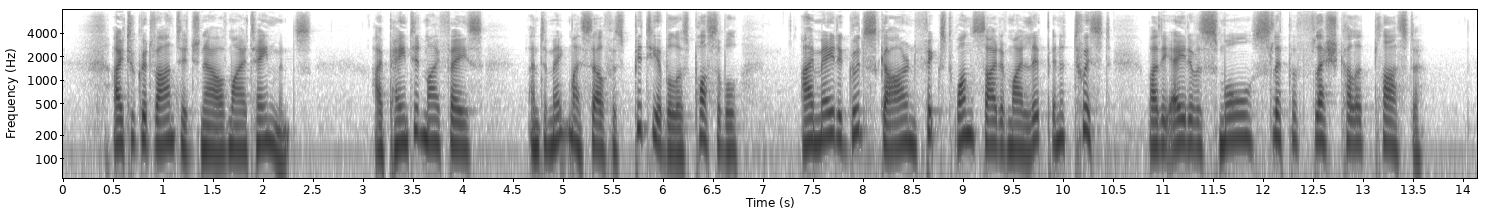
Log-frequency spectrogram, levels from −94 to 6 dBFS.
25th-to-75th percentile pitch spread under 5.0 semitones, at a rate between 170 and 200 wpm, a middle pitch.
Yes: average, 3.8 semitones; average, 190 wpm; medium, 155 Hz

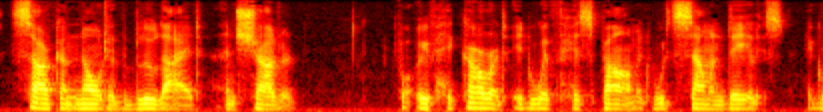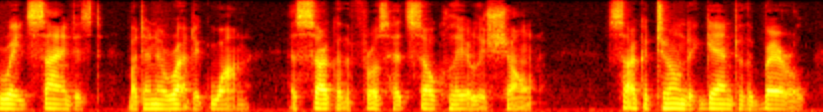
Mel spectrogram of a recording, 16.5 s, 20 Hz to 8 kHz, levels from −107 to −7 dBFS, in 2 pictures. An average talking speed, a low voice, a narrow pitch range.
Yes: average, 145 wpm; low, 120 Hz; narrow, 1.4 semitones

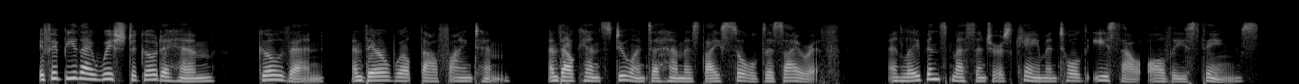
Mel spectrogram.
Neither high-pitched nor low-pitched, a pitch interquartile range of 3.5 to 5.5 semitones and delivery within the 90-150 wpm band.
No: medium, 160 Hz; average, 4.2 semitones; average, 180 wpm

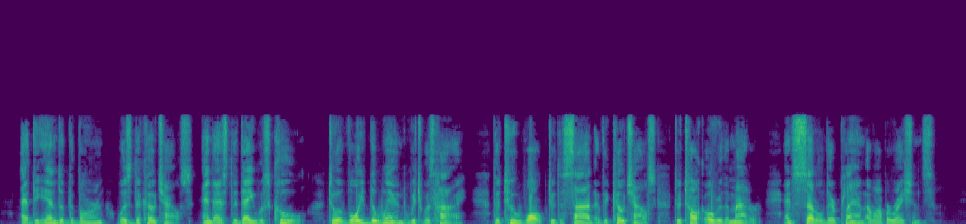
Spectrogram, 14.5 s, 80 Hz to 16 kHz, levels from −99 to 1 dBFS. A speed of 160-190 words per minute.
Yes: average, 180 wpm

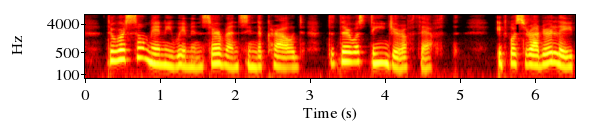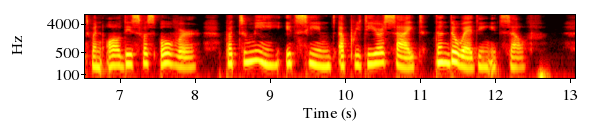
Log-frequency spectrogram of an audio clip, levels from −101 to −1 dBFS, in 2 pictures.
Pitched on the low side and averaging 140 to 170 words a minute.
No: high, 215 Hz; average, 165 wpm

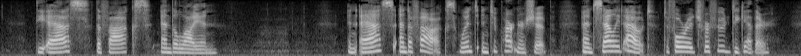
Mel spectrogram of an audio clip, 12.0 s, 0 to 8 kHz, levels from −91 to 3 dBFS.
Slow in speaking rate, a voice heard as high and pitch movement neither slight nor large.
Yes: slow, 115 wpm; high, 235 Hz; average, 3.4 semitones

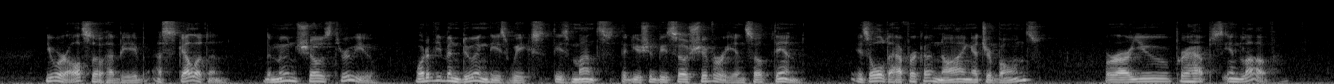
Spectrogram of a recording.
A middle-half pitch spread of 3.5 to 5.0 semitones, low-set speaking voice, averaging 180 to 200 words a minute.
Yes: average, 4.3 semitones; low, 120 Hz; average, 195 wpm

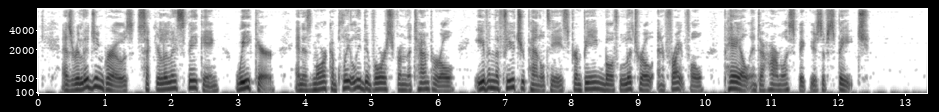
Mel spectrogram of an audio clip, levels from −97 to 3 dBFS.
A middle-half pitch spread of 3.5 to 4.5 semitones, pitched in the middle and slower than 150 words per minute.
Yes: average, 4.1 semitones; medium, 160 Hz; slow, 135 wpm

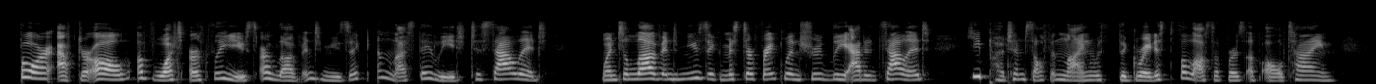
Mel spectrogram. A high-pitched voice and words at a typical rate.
Yes: high, 225 Hz; average, 165 wpm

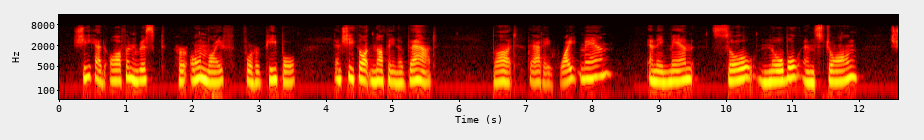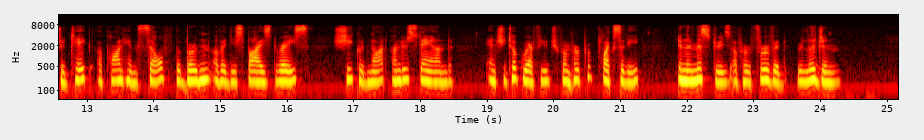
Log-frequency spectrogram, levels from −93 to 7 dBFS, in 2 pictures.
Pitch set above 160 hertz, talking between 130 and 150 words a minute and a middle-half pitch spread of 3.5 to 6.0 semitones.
No: medium, 185 Hz; average, 140 wpm; average, 2.8 semitones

